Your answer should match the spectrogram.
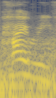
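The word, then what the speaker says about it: Khairi: by the name of Kyrie Fort. Kyrie Fort. First of all, looking at the way his name is spelled, you never think you'd get Kyrie out of that, but, it is what it is.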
